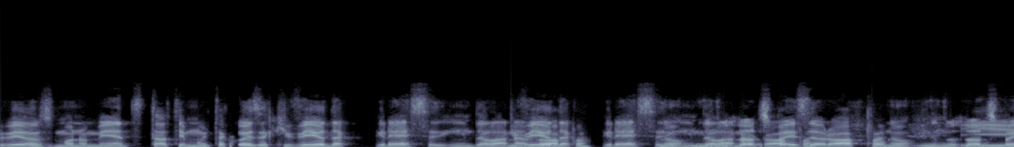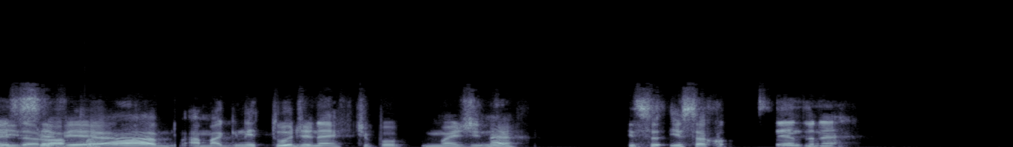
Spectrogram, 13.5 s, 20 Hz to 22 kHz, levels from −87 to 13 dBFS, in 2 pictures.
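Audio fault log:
3.40 to 7.92 s, doubled audio track: a second, full-band copy of the speech sits around a second and a half behind the original at roughly the same loudness, so you hear everything twice with no decay or room colour on the echo. It cuts in and out abruptly at both ends, which points away from a real reflection. The likely cause is a slower second capture path or an edit leaving two copies out of step.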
